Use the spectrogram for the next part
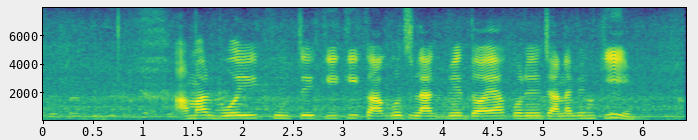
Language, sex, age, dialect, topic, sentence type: Bengali, female, 31-35, Northern/Varendri, banking, question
